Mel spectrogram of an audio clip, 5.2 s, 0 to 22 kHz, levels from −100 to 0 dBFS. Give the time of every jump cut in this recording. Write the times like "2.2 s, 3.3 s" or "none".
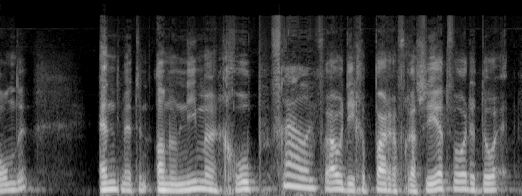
1.2 s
